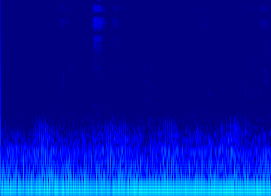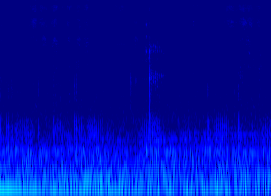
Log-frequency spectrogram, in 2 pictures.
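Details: Calico cat purring while kneading in a basket; a loud, even, deep rumbling purr pulses steadily and softens slightly toward the end, with faint rustling from the basket.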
